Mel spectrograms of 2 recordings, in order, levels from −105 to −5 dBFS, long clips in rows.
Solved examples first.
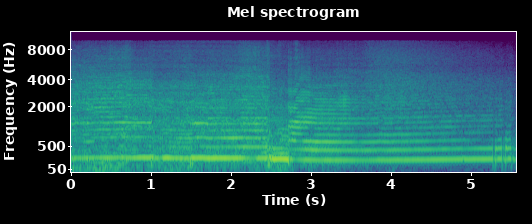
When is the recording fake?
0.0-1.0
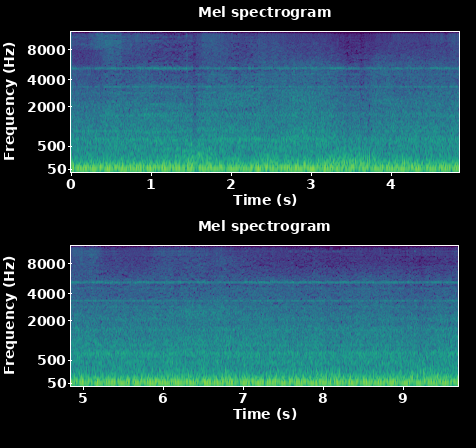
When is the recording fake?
0.9-3.3; 6.1-6.6

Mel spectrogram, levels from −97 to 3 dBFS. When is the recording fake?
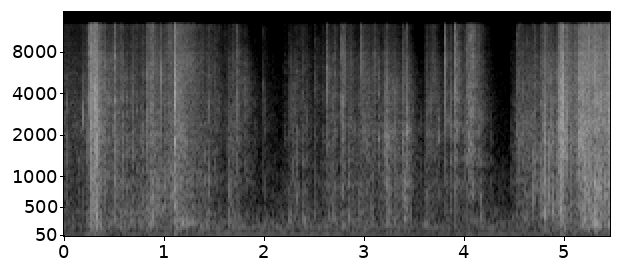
0.0-1.5; 2.8-4.0; 4.8-5.5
